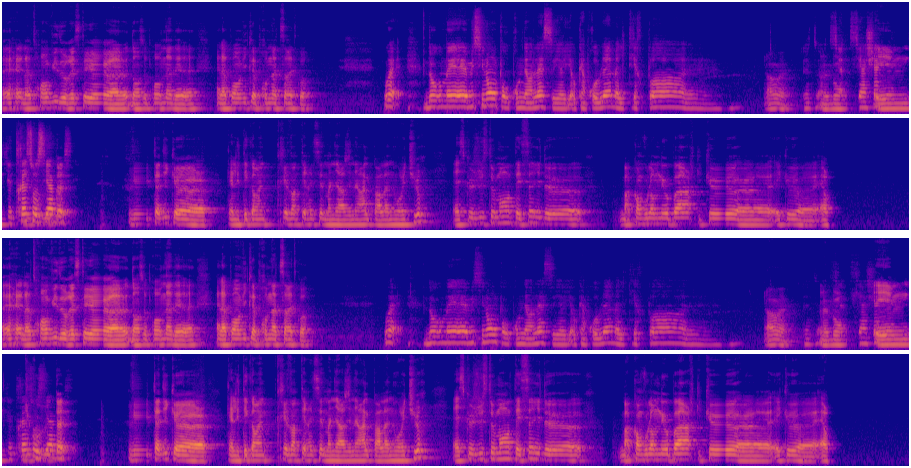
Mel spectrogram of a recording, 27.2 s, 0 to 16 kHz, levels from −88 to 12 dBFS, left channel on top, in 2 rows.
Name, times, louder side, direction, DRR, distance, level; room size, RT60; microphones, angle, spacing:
voice 1, 0.0-4.7 11.4-11.9 12.3-12.7 13.1-14.6 15.5-22.5 22.9-26.0, right 4 dB, 35° right, 0.4 m, -30 dB
voice 2, 5.7-10.8 12.0-13.2 13.7-14.5, left 5 dB, 65° left, 0.6 m, -32 dB
6.4 x 5.8 x 3.1 m
head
